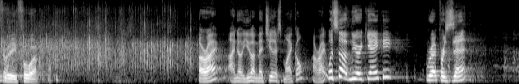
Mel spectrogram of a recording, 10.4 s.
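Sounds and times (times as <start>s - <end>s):
speech: 0.0s - 0.9s, 4.0s - 9.5s
audience applause: 0.0s - 4.0s
laughter: 8.1s - 10.3s.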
